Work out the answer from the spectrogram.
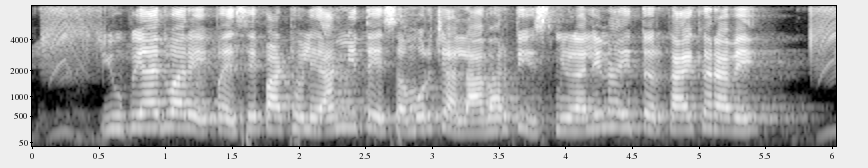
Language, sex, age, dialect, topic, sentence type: Marathi, female, 36-40, Standard Marathi, banking, question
